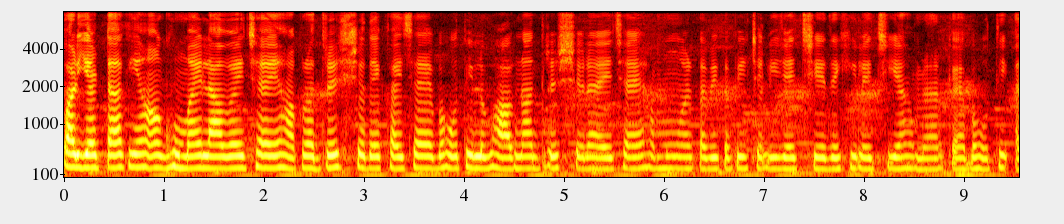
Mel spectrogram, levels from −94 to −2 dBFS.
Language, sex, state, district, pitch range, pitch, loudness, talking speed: Angika, female, Bihar, Bhagalpur, 205-220 Hz, 210 Hz, -20 LUFS, 200 wpm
